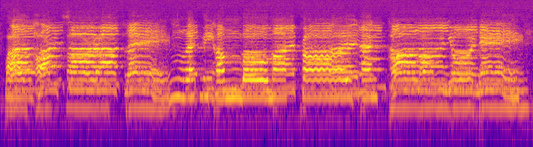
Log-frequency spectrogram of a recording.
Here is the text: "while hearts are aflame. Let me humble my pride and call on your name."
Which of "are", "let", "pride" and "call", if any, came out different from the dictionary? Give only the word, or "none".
pride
